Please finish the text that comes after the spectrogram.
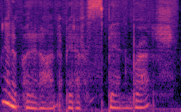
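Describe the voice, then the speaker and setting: A woman in her thirties doing ASMR in a slow, soothing whisper, close to the mic. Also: lowish voice, lively intonation, noisy background. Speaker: ASMR video creator. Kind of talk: ASMR whispering, gentle makeup roleplay.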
